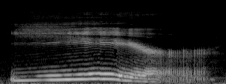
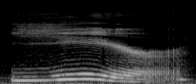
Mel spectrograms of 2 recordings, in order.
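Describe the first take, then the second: No difference in how they are said.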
